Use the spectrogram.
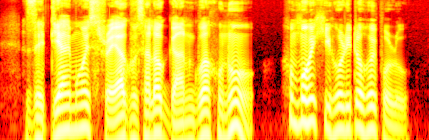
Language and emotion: Assamese, happy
